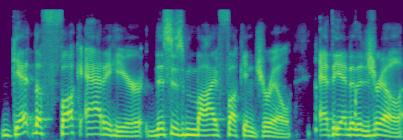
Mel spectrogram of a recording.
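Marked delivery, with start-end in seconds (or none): 0.1-3.6 mock screaming. Retelling a player's outburst after winning a goal line drill: imitating someone screaming. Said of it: "he's just screaming".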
